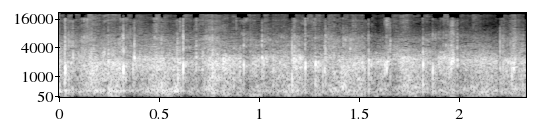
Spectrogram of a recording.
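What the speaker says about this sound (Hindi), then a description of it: "टीसी सर एक बार जोरदार तालियां" An audience at a business meeting bursts into loud, energetic applause, many hands clapping in a thick, continuous roar with a few sharper claps standing out.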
